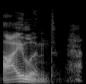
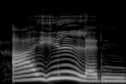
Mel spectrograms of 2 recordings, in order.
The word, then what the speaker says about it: Ireland: To me, a lot of times it sounds like people are saying island. Oh, so it's Ireland. Ireland. Like you have to hit the hard R.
